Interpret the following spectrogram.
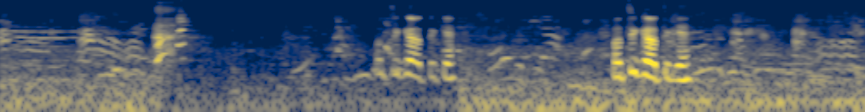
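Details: Boston Terrier whining excitedly at the playground on spotting its favourite big, soft, bouncy ball, eager for it to be kicked; high wavering whimpers and yelps in short bursts, with a person speaking over them.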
